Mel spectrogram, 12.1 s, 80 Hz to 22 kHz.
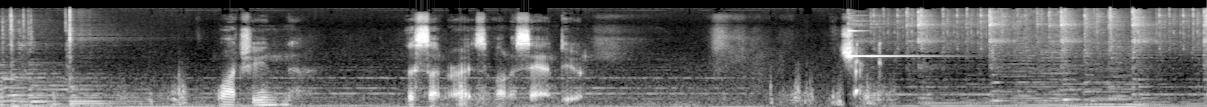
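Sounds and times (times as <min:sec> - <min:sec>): plucked string notes: 0:00.0 - 0:02.6
low held tone: 0:08.4 - 0:09.6.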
